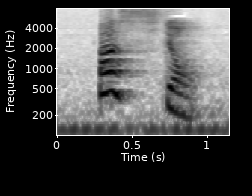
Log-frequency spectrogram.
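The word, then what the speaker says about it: passion: إذا نلاحظ أن تي جاء بعدها إي وأو فنطقت كحرف السين. ناسيون. ناسيون. مثال آخر باسيون.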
